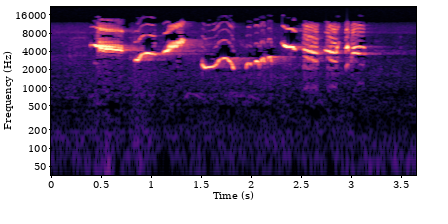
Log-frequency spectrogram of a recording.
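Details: Oriental magpie-robin singing its morning song in the long-note forest-voice style, kept for song training: a rich run of high whistled slurs and rising-falling notes that ends in rapid, stuttering buzzy trills, with no other sounds.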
